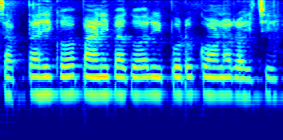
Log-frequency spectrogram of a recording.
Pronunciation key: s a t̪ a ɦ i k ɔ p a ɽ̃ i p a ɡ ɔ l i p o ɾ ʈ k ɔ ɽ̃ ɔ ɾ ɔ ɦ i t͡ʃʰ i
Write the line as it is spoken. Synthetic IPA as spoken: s a t̪ a ɦ i k ɔ p a ɽ̃ i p a ɡ ɔ ɾ i p o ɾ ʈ k ɔ ɽ̃ ɔ ɾ ɔ ɦ i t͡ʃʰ i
